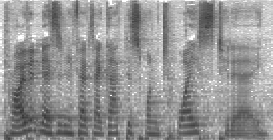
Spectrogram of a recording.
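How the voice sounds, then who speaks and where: A woman's voice: fairly low pitch, lively intonation, normal speed, gravelly, background noise. A woman from Queens doing a dry, self-mocking stand-up set on a comedy panel show. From Queens, New York. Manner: dry, self-mocking, reads messages aloud with sarcasm. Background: audience laughter.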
